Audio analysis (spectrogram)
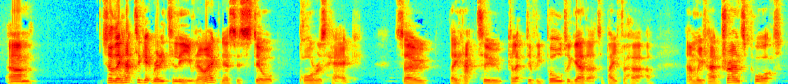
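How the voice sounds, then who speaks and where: A man hosts an informal recap of his tabletop role-playing game, speaking as the game master. His voice is bright and forward, with a chatty storyteller's delivery. The recording sounds roomy, with noticeable echo. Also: mid-range voice. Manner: chatty, storytelling, acting out brief bits of dialogue. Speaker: game master and vidcast host.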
